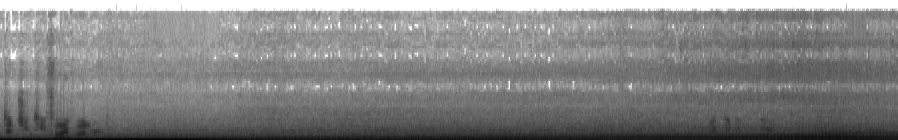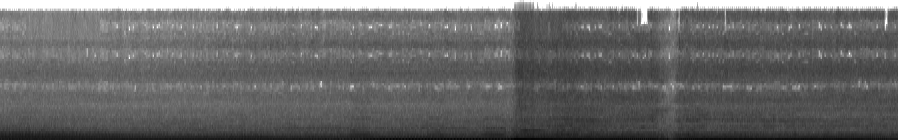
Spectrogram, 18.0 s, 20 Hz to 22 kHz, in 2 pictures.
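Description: A 2020 Dodge Challenger Redeye and a 2014 Ford Shelby GT500 racing, loud engines climbing in pitch through several gear changes, fading as the cars pull away, then a second burst of hard revving and acceleration near the end.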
